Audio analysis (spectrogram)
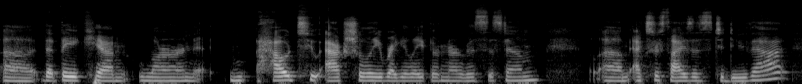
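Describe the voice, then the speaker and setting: A woman psychologist, a guest in an interview, talking casually in a lively, rambling way with many fillers and restarts. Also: fairly low pitch, measured pace.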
